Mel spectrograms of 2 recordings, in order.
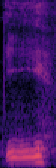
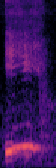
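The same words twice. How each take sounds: First: The squeal is made in a deep voice. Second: The squeal is made in a higher voice.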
